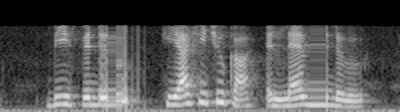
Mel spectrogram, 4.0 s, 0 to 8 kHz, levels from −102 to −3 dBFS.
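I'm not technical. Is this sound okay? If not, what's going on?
No. There's packet loss with last packet repeated. Around 1.01 to 1.45 s, bits of audio kept going missing, and the phone system filled each gap by replaying the last scrap it had. That gives a choppy, robotic stutter. It happens again from 3.10 to 3.27 s. The scraps look to be about 10 ms long, so longer runs buzz. The muffled, phone-like tone comes from ordinary G.711 telephone coding.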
